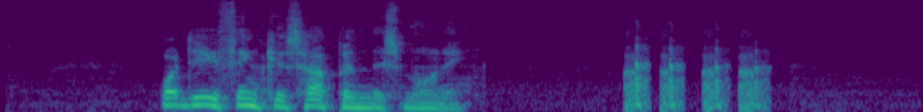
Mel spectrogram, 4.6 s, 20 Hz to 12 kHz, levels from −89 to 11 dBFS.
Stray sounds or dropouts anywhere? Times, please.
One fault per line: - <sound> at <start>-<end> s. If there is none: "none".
- laugh at 3.1-3.9 s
